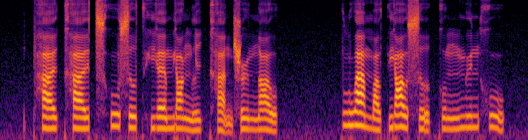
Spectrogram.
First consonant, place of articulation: labial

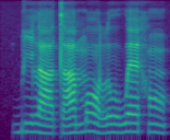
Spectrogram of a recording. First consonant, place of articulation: labial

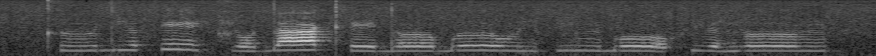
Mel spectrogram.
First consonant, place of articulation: velar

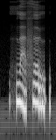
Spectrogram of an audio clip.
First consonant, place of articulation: glottal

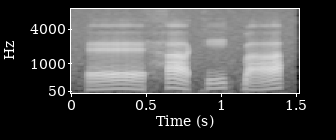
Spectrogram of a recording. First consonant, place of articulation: glottal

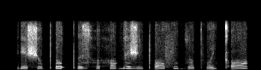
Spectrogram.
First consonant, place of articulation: alveolar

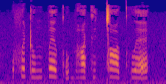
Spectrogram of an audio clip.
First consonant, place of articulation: labial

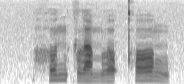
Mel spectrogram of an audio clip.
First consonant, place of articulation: glottal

